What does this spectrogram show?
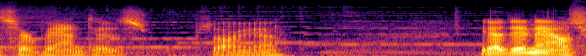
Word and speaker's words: Cervantes: I've been saying cervantes. Yeah. I said cervante for a while cuz I thought I was being a dumbass but then I was watching Maximleian dude uh doing the uh rate the fatals or whatever it is but and he said cervantes.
